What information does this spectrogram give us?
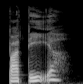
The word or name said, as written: bardere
